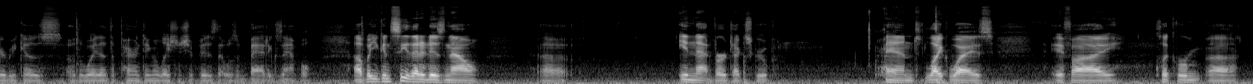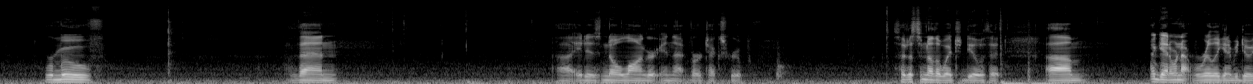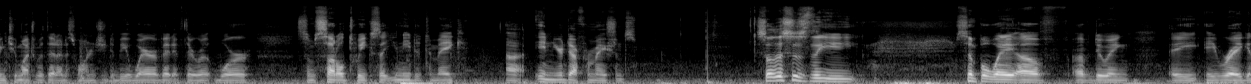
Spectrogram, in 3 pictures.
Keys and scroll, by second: 1.4 r.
